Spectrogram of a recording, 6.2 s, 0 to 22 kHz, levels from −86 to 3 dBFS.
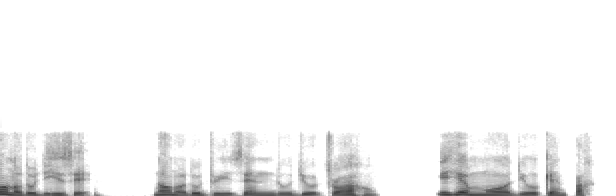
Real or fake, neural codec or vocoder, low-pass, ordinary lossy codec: fake; codec, 16 kHz in and 24 kHz out, 0.9 kbps, LongCat-Audio-Codec, four codebook decoder; 7.2 kHz; none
